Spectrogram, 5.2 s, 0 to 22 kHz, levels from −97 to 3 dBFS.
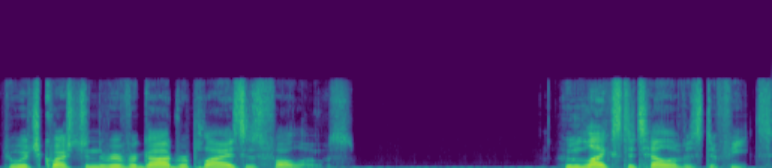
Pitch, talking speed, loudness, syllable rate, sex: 135 Hz, 185 wpm, -19 LUFS, 6.0 syllables/s, male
